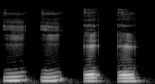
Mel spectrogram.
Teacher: अग्रस्वर यानी कि जो जीभ के आगे भाग से बोलते हैं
